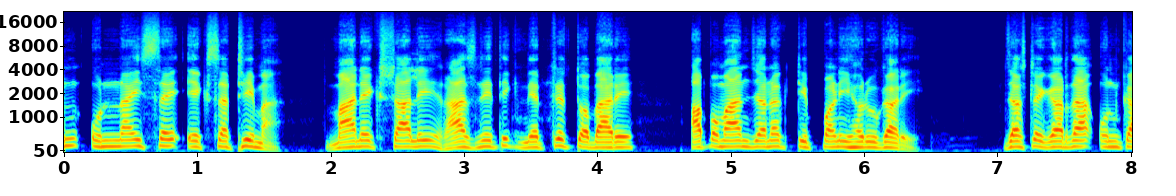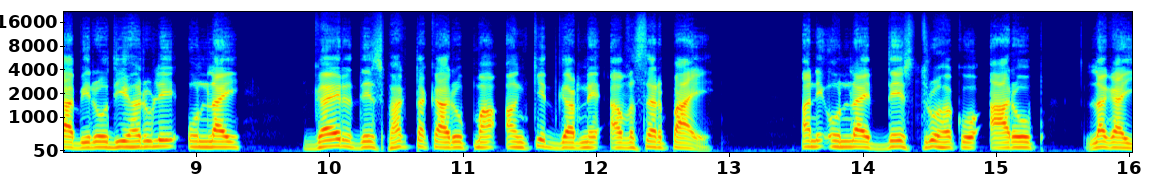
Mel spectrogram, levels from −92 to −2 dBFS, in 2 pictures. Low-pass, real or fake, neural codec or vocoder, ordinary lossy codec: none; fake; autoencoder, 48 kHz, 128 numbers a frame, DAC-VAE, trained on Japanese speech; none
